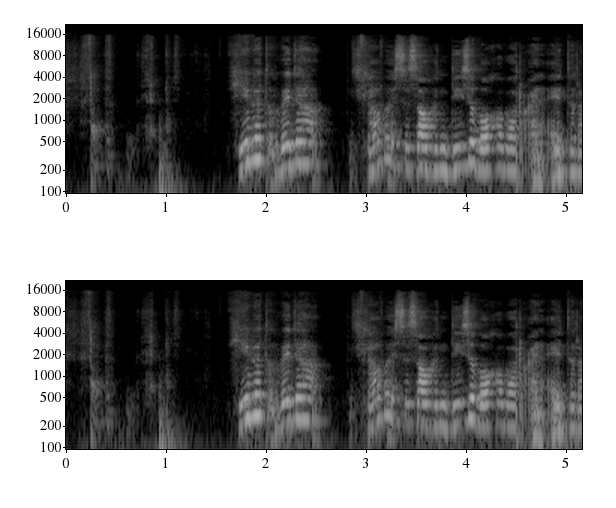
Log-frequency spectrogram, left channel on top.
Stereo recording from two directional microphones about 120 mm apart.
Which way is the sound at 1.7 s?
10° right (ahead or behind).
